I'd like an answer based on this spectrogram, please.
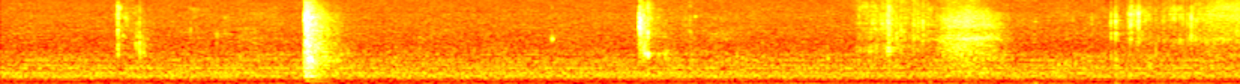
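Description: Close-miked eating: biting and chewing pieces of honey-glazed fried chicken, with soft wet chewing noises. A sharp click comes about one and a half seconds in and a smaller one a second and a half later, over a faint steady hum.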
